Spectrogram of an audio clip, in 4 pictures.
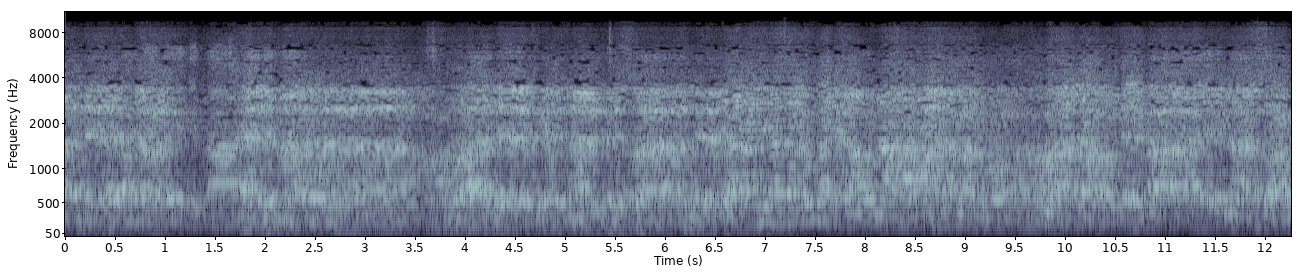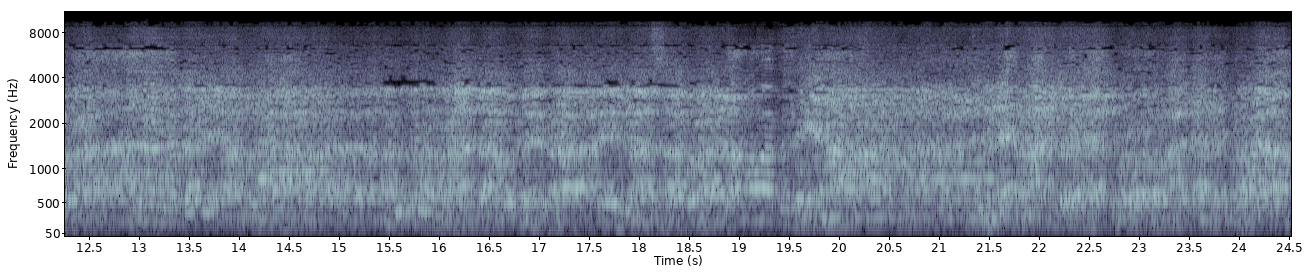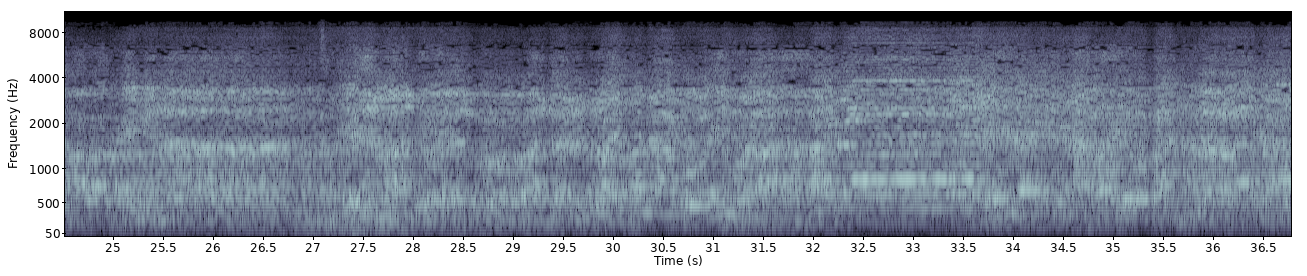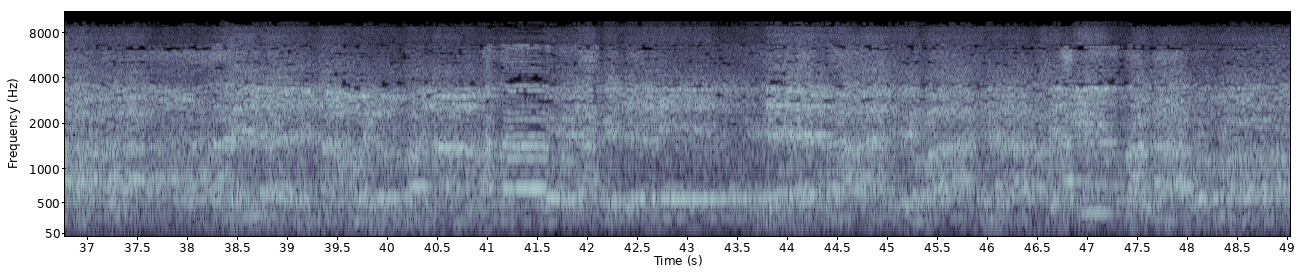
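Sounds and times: person chanting long held notes: 0.0 - 49.0.

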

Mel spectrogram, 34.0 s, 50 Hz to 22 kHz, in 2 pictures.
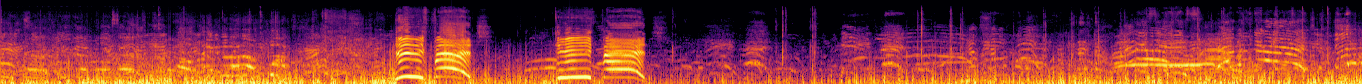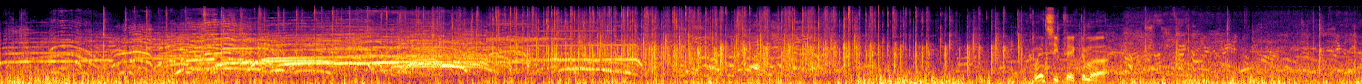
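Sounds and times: spectators shouting and cheering: 0.0 - 34.0.

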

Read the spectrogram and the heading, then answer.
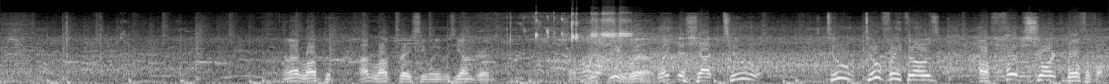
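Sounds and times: arena crowd noise: 0.0 - 11.0
music: 0.0 - 11.0.

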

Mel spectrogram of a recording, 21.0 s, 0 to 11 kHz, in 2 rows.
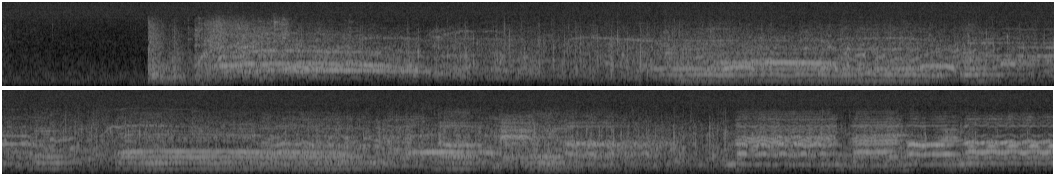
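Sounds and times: bottle smashing: 1.5 - 2.9
crowd cheering: 1.8 - 20.5
boat horns sounding: 5.7 - 19.5.

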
